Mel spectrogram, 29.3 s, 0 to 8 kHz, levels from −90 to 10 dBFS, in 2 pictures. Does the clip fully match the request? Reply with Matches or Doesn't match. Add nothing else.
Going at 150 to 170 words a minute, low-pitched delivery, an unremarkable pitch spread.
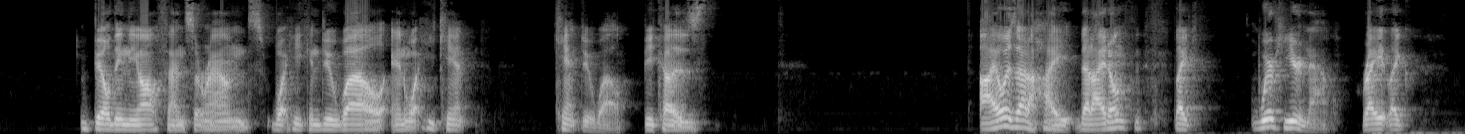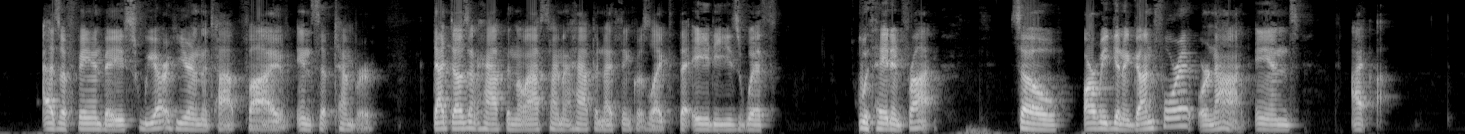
Matches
